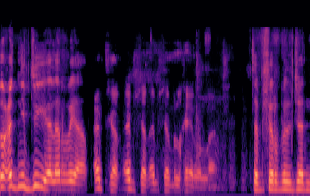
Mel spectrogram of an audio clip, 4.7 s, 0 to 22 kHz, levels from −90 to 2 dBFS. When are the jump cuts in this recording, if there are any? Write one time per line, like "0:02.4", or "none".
none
